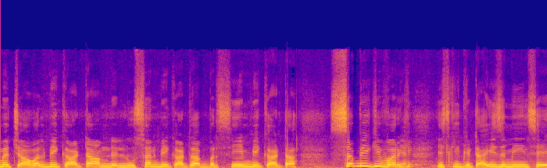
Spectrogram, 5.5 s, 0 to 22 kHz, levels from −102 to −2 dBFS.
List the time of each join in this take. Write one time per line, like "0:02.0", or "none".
0:04.1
